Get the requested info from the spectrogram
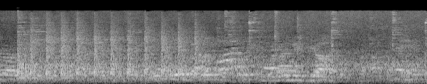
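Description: Metal spatulas clacking rapidly against a steel teppanyaki griddle, several sharp strikes a second, thinning out about halfway through, with restaurant chatter underneath.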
